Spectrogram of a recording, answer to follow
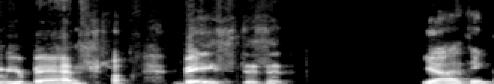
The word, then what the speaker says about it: Baest: So, Baest, is it? Yeah, I think that's a very good pronunciation.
